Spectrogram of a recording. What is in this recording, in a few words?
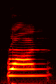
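"ruan", Mandarin Chinese, first tone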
